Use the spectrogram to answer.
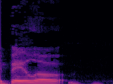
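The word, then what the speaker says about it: Balogh: First, I read Mary Belog. Rhymes with Kellogg. Mary Belog, even though I want to say Belog.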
